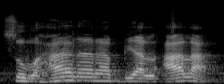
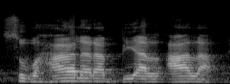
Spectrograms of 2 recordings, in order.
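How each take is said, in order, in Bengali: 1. প্রতিটি শব্দ পূর্ণভাবে ও স্পষ্টভাবে উচ্চারণ করা হয়। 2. প্রতিটি শব্দ পূর্ণভাবে ও স্পষ্টভাবে উচ্চারণ করা হয়।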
